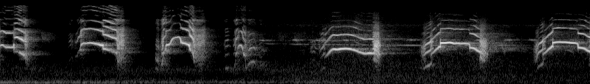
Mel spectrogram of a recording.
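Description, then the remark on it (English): A male superb lyrebird mimics a yellow-tailed black cockatoo: about seven loud, wailing, drawn-out screeches repeated in a steady series, clear, with no talking. “Here's his impression of a yellow-tailed black cockatoo.”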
